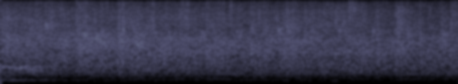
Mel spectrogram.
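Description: A church audience at Filadélfia Laranjeiras applauds the Lord as pastors are called up to preach, a steady, dense wash of clapping that holds at an even level for several seconds, with no voices standing out above it.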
